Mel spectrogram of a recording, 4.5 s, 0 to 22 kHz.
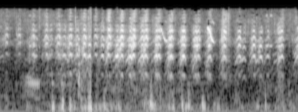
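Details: Two cheetah cubs with their mother at Namiri Plains on 17 August 2015, yipping: rapid, high, chirping calls repeated several times a second throughout, over low rumbling and soft thuds.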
